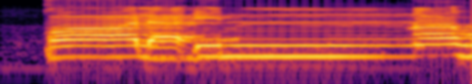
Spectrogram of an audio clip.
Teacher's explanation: قاف کو پر پڑھیں گے ، نون مشدد ہے، یہاں پر غنہ کریں گے، قال انہ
